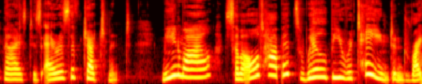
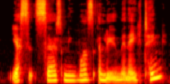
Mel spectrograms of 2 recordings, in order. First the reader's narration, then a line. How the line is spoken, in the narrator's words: said Hermione in a low voice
